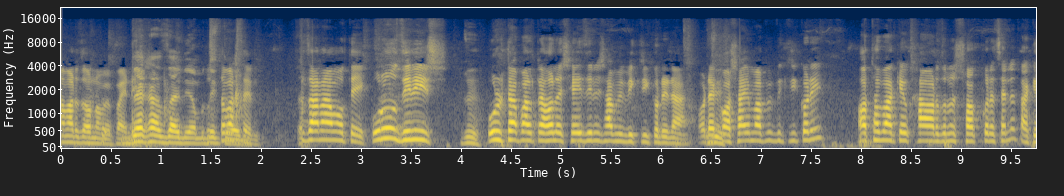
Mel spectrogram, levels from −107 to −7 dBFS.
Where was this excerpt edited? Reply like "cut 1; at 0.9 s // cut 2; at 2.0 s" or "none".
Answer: cut 1; at 2.4 s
